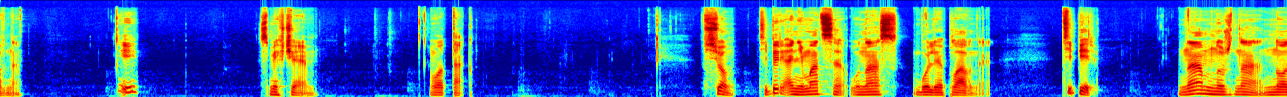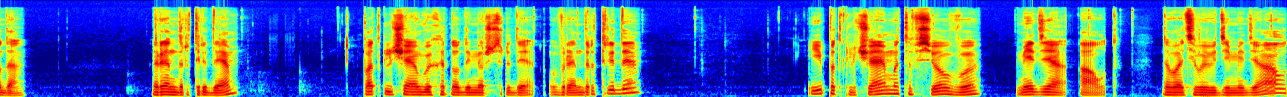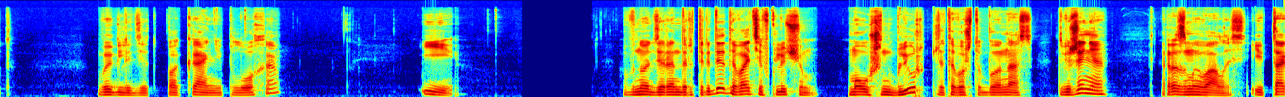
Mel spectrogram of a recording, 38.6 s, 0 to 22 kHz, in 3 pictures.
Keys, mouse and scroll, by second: 1.0 s, 24.8 2.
